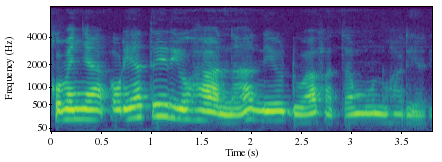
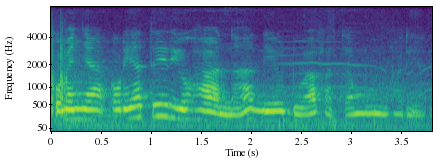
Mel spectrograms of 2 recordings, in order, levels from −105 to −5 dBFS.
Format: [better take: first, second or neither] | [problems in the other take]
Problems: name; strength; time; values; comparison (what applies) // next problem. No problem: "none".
first | background sound (Crowd / Cheering / Fireworks); 15 dB below the speech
